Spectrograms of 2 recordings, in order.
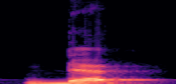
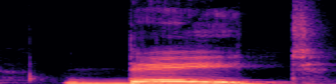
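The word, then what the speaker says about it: date: তো খেজুর গাছের ইংলিশ আমাদের দেশে প্রোনাউন্সিয়েশন করা হয়ে যাবে ডেট ফ্লাম। কিন্তু এটার প্রোনাউন্সিয়েশন হচ্ছে ডেইট। ডেট farm.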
